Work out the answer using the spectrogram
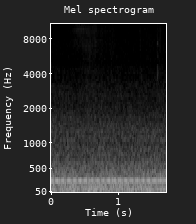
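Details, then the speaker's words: Chevy Cruze driven at 53 mph after replacing a badly roaring front wheel bearing. Even road rumble with a faint steady hum and no growl; much quieter than before, though there may still be slight rear wheel bearing noise. "now that I've replaced it I hope you guys can hear the difference if the audio is good enough at 53 miles an hour there is a much very noticeable difference in the noise"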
